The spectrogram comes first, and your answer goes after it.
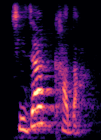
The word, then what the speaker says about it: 시작하다: When these two consonants come together, I'll get a k sound. 시작하다 to start.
